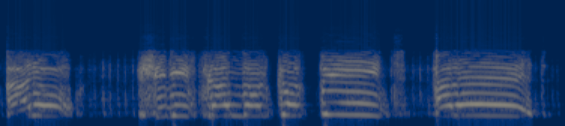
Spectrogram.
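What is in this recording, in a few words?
French on fire mood high; War Thunder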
